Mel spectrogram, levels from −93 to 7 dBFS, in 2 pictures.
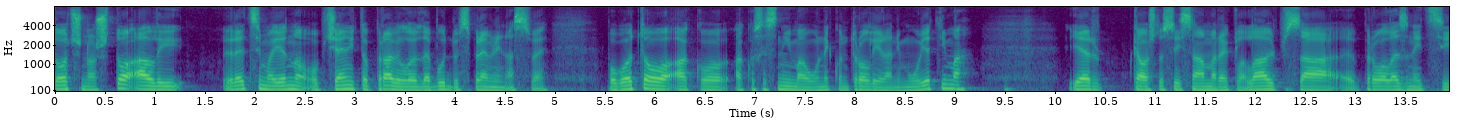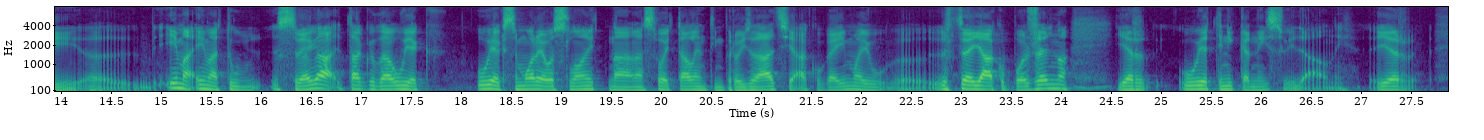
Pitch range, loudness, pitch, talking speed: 110-130 Hz, -22 LUFS, 115 Hz, 125 wpm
